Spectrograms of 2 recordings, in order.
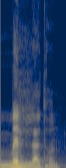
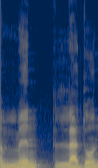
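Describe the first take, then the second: First: من لدن said mel-ladon, doubled l; merged idgham. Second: من لدن as two words, n sounded; unmerged nun. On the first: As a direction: drop the n of من into a long l. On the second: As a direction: clear n in من before لدن. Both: Shown as a demonstration.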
